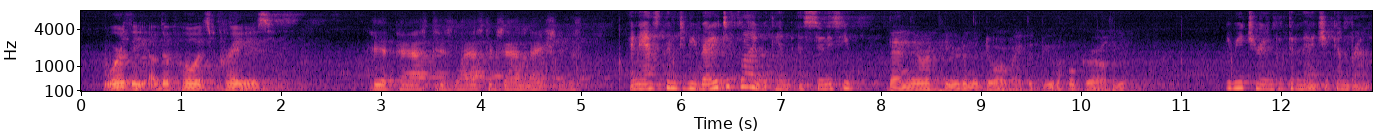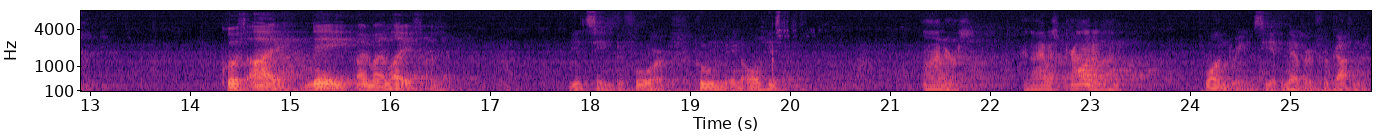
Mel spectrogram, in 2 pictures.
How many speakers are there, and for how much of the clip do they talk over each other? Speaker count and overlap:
4, no overlap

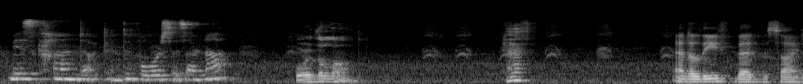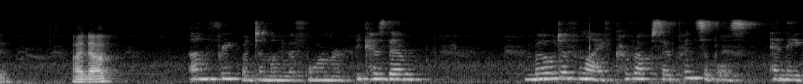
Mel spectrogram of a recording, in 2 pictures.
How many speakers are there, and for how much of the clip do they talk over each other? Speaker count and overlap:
3, no overlap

